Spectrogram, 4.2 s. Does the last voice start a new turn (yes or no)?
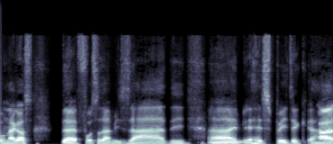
yes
